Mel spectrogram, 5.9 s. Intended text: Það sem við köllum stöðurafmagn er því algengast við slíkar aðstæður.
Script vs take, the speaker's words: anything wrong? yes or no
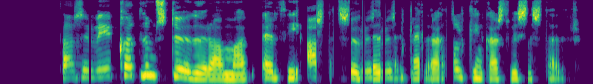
yes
